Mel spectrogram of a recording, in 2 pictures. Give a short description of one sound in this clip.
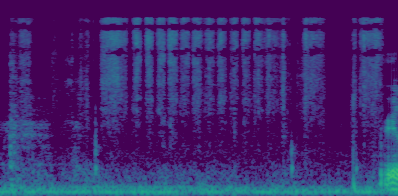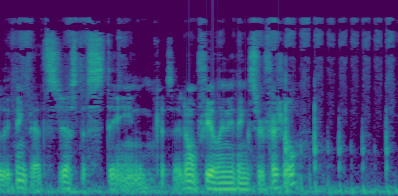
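A paper towel rubs and crinkles against a plastic casing.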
